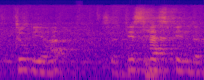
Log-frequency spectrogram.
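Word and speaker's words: Dubya: But here, these two names looking very different, but they are actually the same person, because Texas people pronounce W sounding like Dubia, so this has been the nickname of this son Bush.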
